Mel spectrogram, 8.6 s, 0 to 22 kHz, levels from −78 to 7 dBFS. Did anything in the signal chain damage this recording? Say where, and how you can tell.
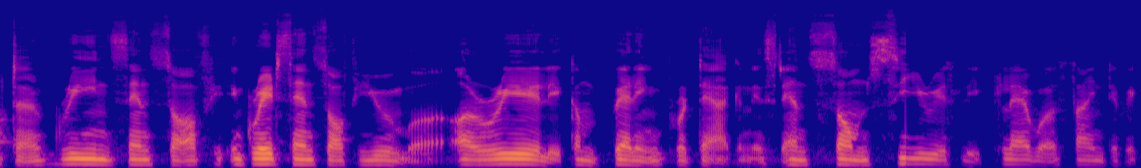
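Yes, at the input stage. From 6.79 s to the end at 8.56 s the speech turns dull and boxy, with nothing above 4.8 kHz, a level drop of about 10 dB, and a new noise floor about 40 dB below the signal. The change is instant, with no silence at the join. That pattern points to the input switched to a poorer device, likely a narrower-band microphone or headset call profile with its own gain and self-noise.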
